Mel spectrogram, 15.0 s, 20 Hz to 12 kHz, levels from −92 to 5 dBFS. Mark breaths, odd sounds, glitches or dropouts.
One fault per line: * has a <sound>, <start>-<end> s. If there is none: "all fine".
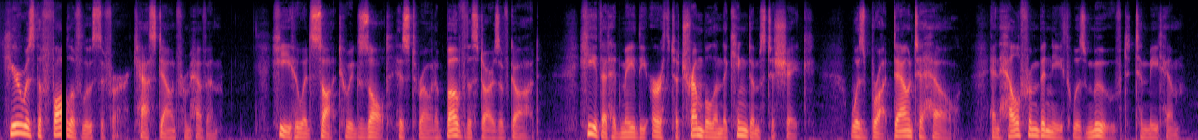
* has a dropout, 0.8-0.8 s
